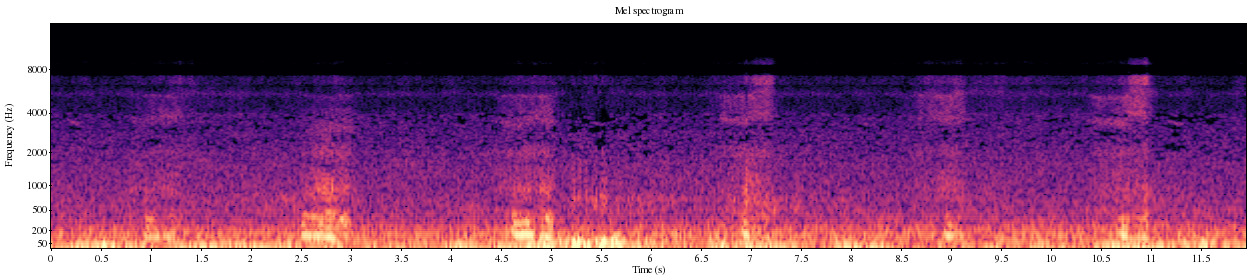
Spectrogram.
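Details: Mixed-breed beagle snoring while asleep: soft, rhythmic snoring breaths at about 15 a minute, each with a low rattle on the breath.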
